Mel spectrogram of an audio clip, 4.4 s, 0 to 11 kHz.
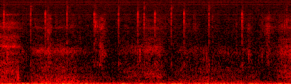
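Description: Near silence: room tone with faint, scattered computer mouse clicks while a 3D mesh is being edited.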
